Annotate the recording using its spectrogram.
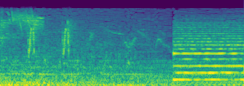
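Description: A few faint, short bird chirps over soft background music. A sustained music chord comes in near the end.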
